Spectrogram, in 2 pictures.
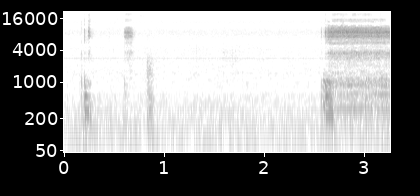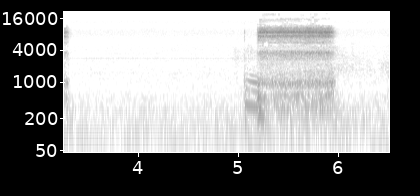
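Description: Two long, harsh, buzzy noises about two and a half seconds apart, with quiet stretches between them, fitting snoring.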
